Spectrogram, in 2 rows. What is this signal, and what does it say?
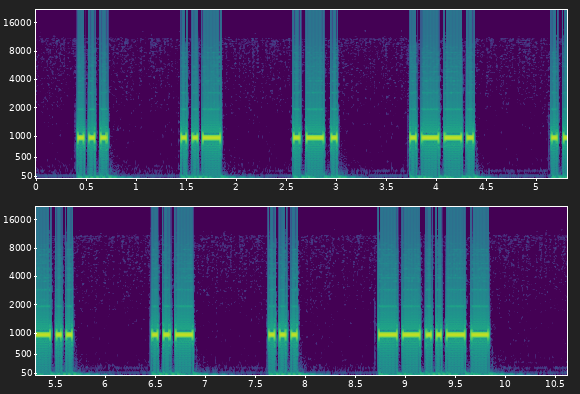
Morse code, heard as a keyed tone, about 21 wpm, spaced as for 9 wpm, 970 Hz. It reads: SURPLUS,
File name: Code Quick / AudioDownld2 / Seg115-Day20-DayDrill 20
